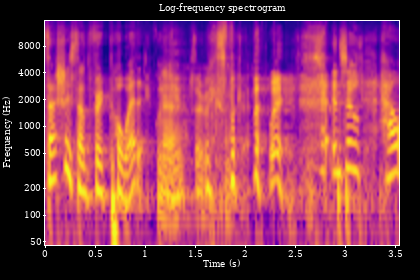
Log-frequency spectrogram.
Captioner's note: laughing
